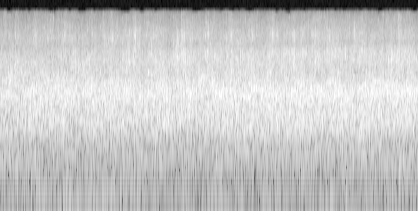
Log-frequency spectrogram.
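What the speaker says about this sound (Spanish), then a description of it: "Les pido que con un caluroso aplauso les demos ese merecido reconocimiento." An audience at a formal school ceremony breaks into warm applause, dense and continuous clapping filling the room at steady volume throughout, with no voices over it.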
